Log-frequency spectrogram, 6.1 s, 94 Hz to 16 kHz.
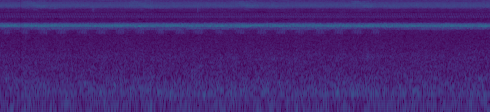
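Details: Chorus of insects heard once Typhoon No. 21 had gone: continuous high-pitched ringing trills layered at several pitches, even in loudness throughout, with faint rapid pulsing beneath the main tone and nothing else audible.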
